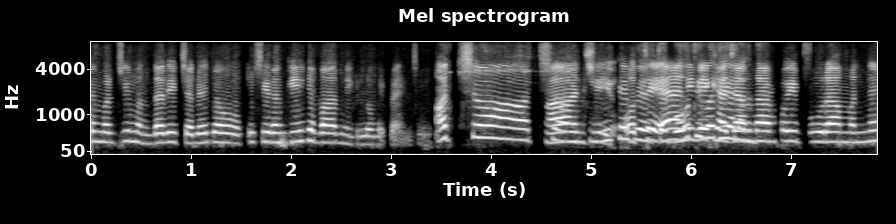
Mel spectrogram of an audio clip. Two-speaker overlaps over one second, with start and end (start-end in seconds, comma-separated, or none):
4.6-6.8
